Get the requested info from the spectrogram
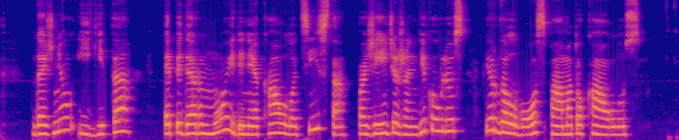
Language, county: Lithuanian, Panevėžys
